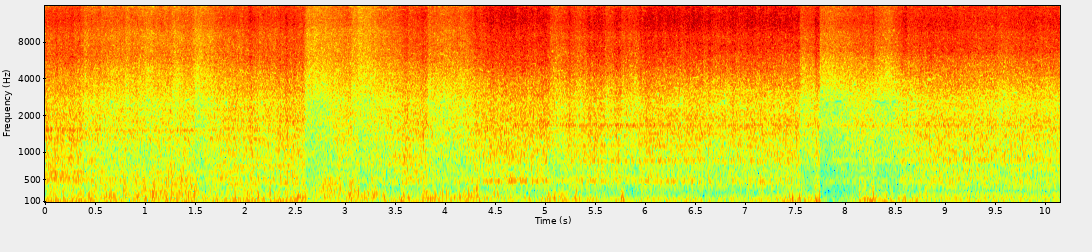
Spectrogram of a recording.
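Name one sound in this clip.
A small engine drones steadily close by.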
